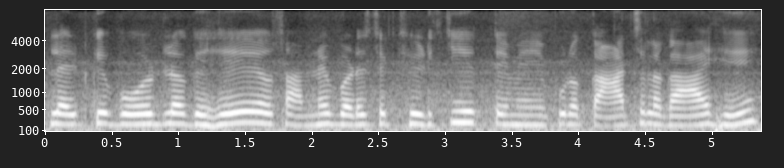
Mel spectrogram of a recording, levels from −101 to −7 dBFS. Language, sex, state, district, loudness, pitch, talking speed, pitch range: Chhattisgarhi, female, Chhattisgarh, Bilaspur, -12 LUFS, 200 Hz, 180 wpm, 190-210 Hz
